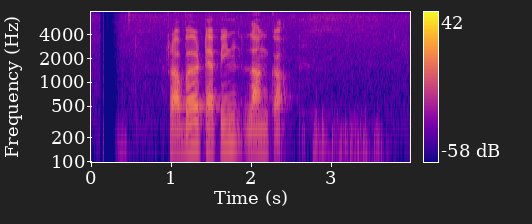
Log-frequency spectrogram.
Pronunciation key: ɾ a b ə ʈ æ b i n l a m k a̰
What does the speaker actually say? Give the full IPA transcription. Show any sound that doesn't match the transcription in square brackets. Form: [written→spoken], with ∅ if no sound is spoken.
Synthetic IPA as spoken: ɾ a b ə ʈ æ [b→p] i [n→ŋ] l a [m→ŋ] k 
